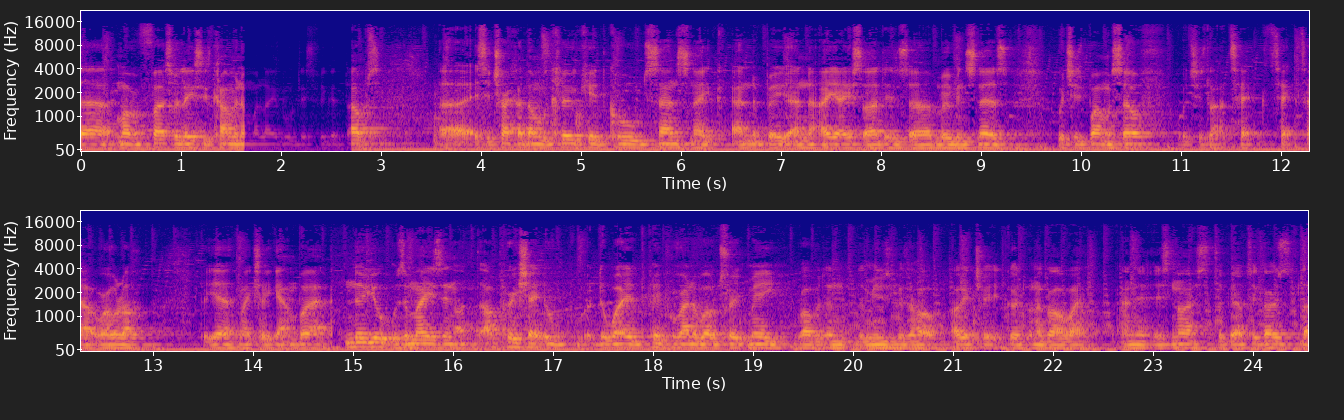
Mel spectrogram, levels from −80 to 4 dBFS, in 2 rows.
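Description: At 1.63 s the sound cuts off abruptly, and for about 1.07 s, until 2.70 s, only a faint trace of it remains, roughly 25 dB below its normal level, before it snaps back mid-flow. This is an audio dropout to a faint residue. The wanted signal was likely lost somewhere upstream while everything after the break stayed live, so the gap carries a weak leak rather than true silence, unlike a natural pause or a fade.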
